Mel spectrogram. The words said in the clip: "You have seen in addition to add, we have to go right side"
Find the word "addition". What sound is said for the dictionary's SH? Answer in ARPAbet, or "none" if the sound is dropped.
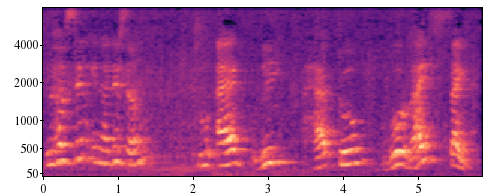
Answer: S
